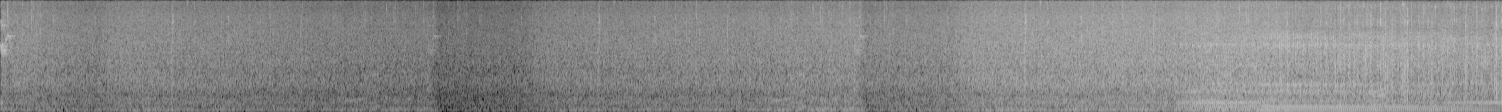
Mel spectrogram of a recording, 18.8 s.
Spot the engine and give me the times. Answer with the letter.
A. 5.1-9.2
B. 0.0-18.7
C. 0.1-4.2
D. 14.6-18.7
D.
